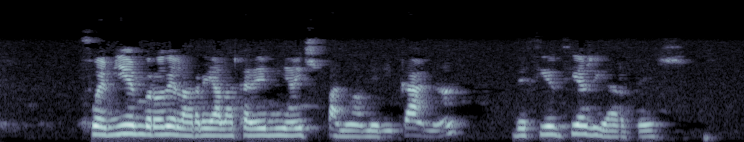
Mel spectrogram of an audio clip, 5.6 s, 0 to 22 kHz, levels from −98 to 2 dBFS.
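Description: No technical faults can be heard anywhere in the speech.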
